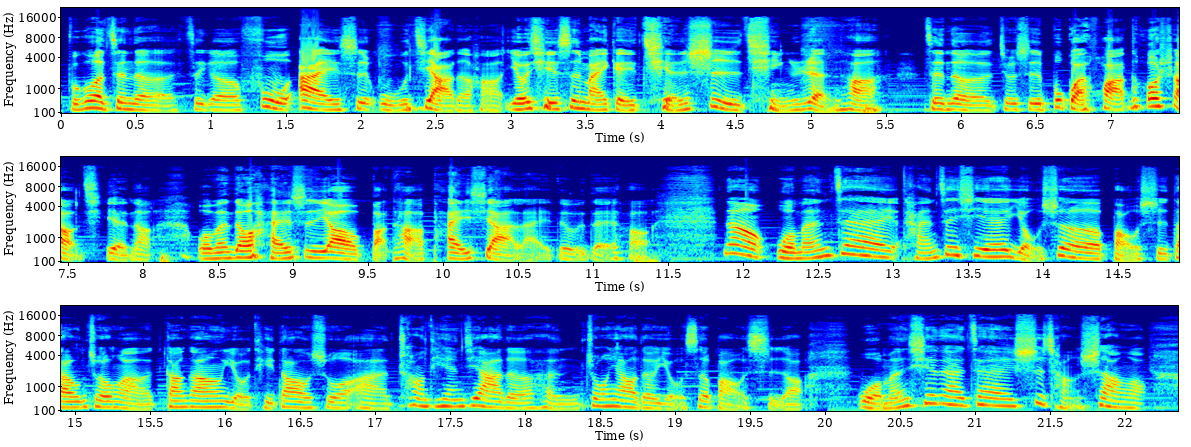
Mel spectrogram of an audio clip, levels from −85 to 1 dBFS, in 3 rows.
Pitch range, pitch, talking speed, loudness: 170-230 Hz, 185 Hz, 240 characters per minute, -17 LUFS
